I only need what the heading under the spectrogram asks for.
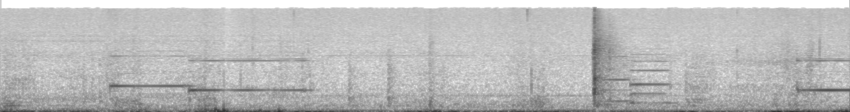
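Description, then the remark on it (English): A Roomba robot vacuum, away from its dock and asked through Google Assistant to locate itself, plays a locator melody of clear electronic tones. Short, steady pitched notes step up and down in a simple tune over a low rumbling background hum with a few clicks. “So now you can hear the musical tones that it's generating.”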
